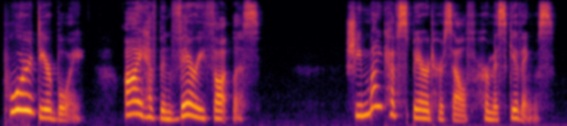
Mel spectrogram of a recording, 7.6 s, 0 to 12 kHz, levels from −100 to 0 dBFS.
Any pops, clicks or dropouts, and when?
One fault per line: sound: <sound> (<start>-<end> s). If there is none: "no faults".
no faults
